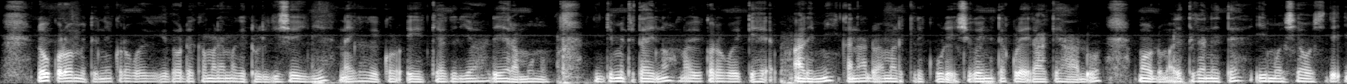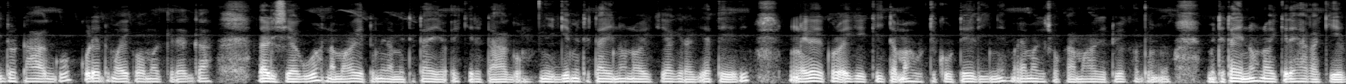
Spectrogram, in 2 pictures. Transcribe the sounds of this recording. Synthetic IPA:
neɣokɔɾwametenekɔɾaɣwekeɣeðɔdɛkamaɾamaɣetoɾiɣiʃeiɾiɛna̰iɣaɣekɔɾɔ̰ʔeɣekeaɣeɾiaɾeɛɾamonɔniːɡemetetainɔna̰ɣekɔɾaɣwekeɦɛ̰mʔa̰ɾemikanaːdoɾa̰maɾekeɾekuɾɛ̰ḭʃiɣɔinetɛkoɾea̰ḭɾakeɦado̰maodoma̰ɣḛtiɣanetɛimwɛʃiaɣɔʃiɾḛʔidɔtaɡokoɾeadomaɣekoɾɔmakeɾɛɡaðaliʃiaɣwanamaɣaɣetomeɾametetaejɔ̰ʔekeɾetaɡo̰niɡemetetainɔnɔekeaɣeɾaɣiateɾieɣaɣekɔɾɔeɣekeitamaɦutikouteɾinema̰ɾḛamaɣeʃɔkaamaɣaɣetwekaðomumetetainɔnɔekeɾɛɦaɣakeɾu

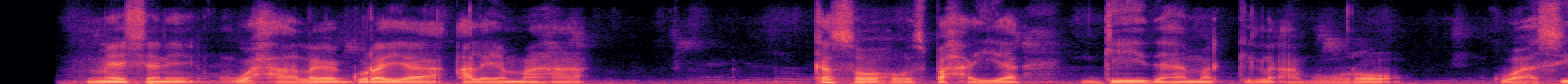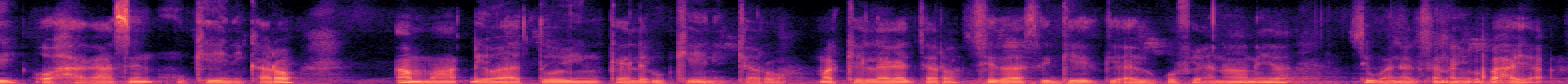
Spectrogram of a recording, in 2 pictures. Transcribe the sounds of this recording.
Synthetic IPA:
mɛːʃɐnɪwɑħɑlɐɣɐɡʊɾɐjaːʕɑlɛːmɐɦɐ | kʰɐsɔːɦɔːsbɑħɑ̰jɐɡɛːðɐɦɐmɐrkʰiːlɐ̰ʔɐ̰βuːɾɔ | kʰʊwaːsɪʔɔːħɑɣaːsɪnukʰɛːnɪkʰɐɾɔ | ʔɐmɐɖɪβaːt̪ʰɔːjɪŋkʰɐlɛʔʊkʰɛ̰ːnɪkʰɐɾɔ̰mɐrkʰiːlɐɣɐt͡ʃɐɾɔsɪðaːsɪɡɛːd̪kʰḭʔɐjuːkʰʊfḭːʕnaːnɐjaːsɪwɑnʔa̰ːɡsɐnʔɐjṵːbɑħɑja̰ː

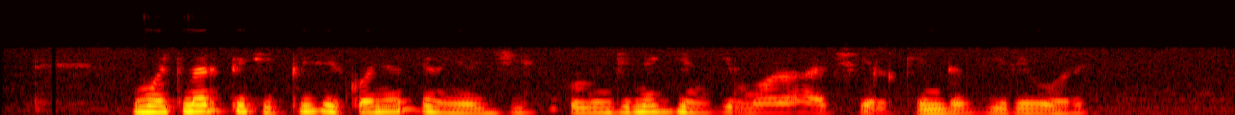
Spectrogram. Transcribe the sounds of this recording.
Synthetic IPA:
ŋwet͡ʃmarpikipikikɔɲɔʔemiod͡ʒioɾiɲd͡ʒinɛɡinɡimɔɾɔat͡ʃɪɛ̰lkendoɡiɾewoɾe

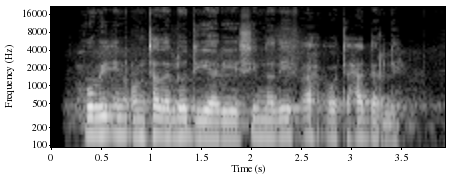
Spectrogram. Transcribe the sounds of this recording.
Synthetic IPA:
hʊβɪʔɪnʊnt̪ʰɐðɐlɔːd̪ɪjaːɾɪjɛjsɪnɐðiːfɐɦɔːt̪ʰɐħɑd̪ɐrlɛh

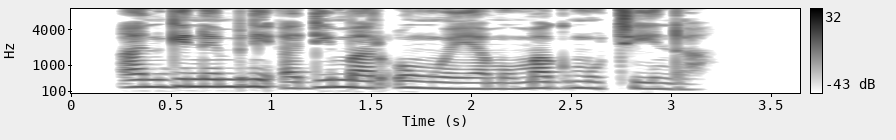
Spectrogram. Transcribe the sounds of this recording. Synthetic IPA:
anɡinembniʔadimaɾoŋwɛjamɔmaɡmutʰinda

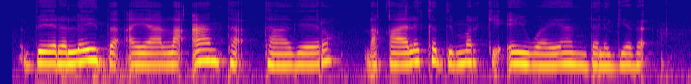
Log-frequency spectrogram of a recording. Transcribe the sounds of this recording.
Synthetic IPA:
bɛːɾɐlɛjd̪ɐʔɐjaːlɐ̰ʔaːnt̪ʰɐ̰t̪ʰaːɣɛːɾɔɖɑ̰qɑːlɛkʰɐd̪ɪbmɐrkʰḭːʔɛjwɑːjaːnd̪ɐlɐɡjɐðɐ

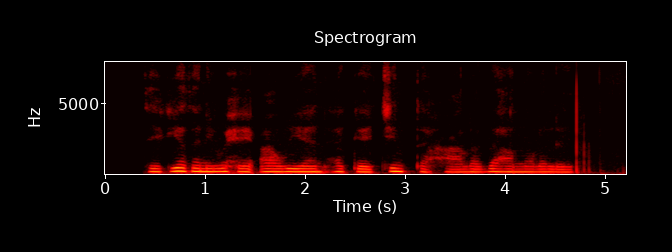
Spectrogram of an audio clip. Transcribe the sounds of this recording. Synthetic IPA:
d̪iːɡjɐðɐnɪwɑħɑjʕɑːwɪjaːnɦɐɣaːt͡ʃɪnt̪ʰɐħɑːlɐðɐɦɐnɔlɐlɛːd̪̚

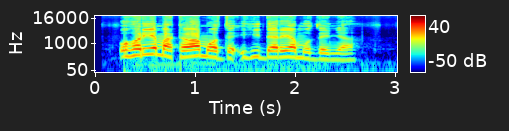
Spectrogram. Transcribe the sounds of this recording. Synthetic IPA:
oɦɔɾiematawamɔðɛʔiɦidaɾeamoðɛɲa

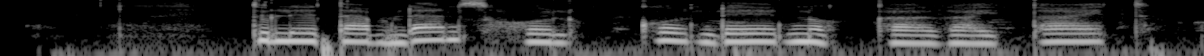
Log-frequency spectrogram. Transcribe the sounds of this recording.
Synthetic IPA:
t̪ulet̪abdanshɔlkʰondenokaɡajt̪ajt̪

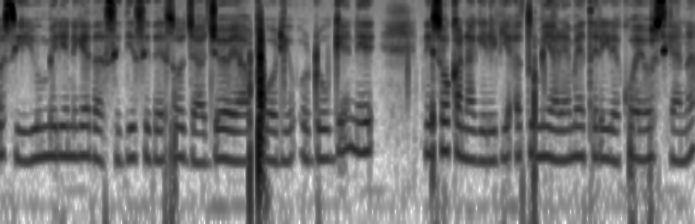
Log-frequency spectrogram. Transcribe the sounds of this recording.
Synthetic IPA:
ɔsejumeɾiɛneɣɛðasiðieseðɛsɔd͡ʑad͡ʑɔjɔjapɔɾiɔʔodoɡen | nesɔːkanaɣeɾeɾiɛʔatumiaɾeamɛtɛɾɛiɾɛkoajɔsiana

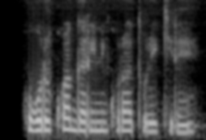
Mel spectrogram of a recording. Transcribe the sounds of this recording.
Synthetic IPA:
koɣoɾekwaːɡaɾinikoɾatuɾekiɾe

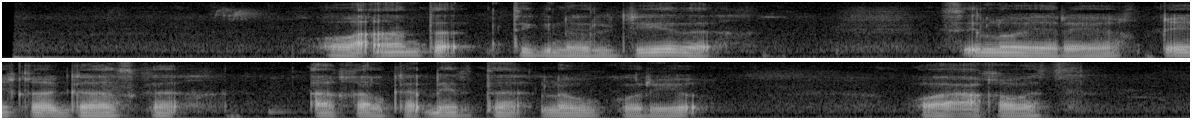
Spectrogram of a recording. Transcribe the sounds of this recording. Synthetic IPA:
lɑ̰ʔaːnt̪ʰɐ̰t̪ʰɛknɔlɔt͡ʃɪjɐðɐ | sɪlɔːjɐɾɛːjɔqiːqɑɡaːskʰɐʔɑqɑlkʰɐ̰ɖɪrt̪ʰɐlɐɣʊkʰɔɾɪjɔ | wɑːʕɑqɑβɐd̪

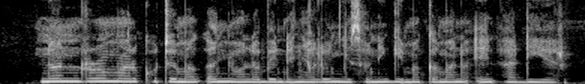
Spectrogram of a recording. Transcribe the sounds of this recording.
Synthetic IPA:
nɔnɾɔmarkutemaɡaɲwɔlɔbendeɲaloɲisoniɡimakamanɔʔɛnadieɾ

